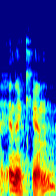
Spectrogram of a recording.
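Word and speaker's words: Innocn: portion of the video see the brand i n n o c n anakin so how i always pronounce it this is the 27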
